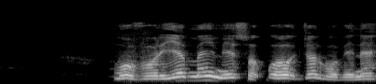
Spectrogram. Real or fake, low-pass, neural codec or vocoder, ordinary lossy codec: real; 7.2 kHz; none; MP3, 48 kbps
